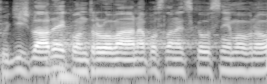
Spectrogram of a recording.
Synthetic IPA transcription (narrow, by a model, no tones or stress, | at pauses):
t̪uɟiːʃvlaːdajɛko̞nt̪ɾo̞lo̞vaːnapo̞slanɛt͡sko̞wsɲɛmo̞vno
